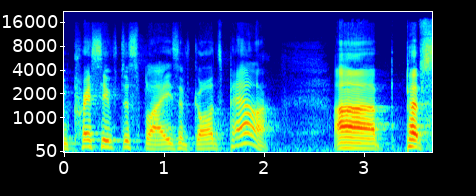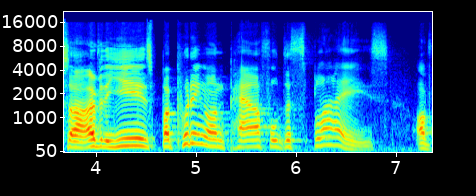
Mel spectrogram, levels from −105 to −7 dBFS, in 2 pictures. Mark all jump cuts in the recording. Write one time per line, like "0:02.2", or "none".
0:04.6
